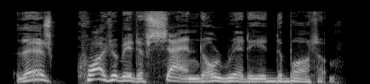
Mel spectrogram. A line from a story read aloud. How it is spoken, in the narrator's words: breaking the silence like a clatter of spoons on the floor, Churchill rasped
